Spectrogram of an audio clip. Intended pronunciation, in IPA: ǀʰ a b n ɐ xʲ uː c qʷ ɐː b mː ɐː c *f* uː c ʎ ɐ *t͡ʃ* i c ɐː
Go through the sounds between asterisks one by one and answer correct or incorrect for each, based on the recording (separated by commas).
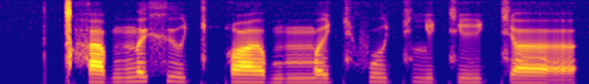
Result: correct, incorrect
